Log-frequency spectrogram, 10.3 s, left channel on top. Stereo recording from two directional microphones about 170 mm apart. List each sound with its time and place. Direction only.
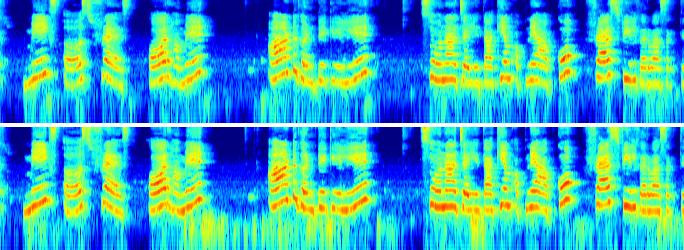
0.4 s a woman's voice: 45° right (ahead or behind)
4.0 s a woman's voice: 50° right (ahead or behind)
